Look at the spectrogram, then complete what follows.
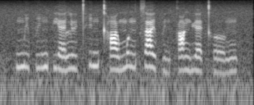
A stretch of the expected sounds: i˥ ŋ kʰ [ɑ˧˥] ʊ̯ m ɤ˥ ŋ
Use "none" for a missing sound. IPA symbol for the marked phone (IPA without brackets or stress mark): ɑ˧˥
